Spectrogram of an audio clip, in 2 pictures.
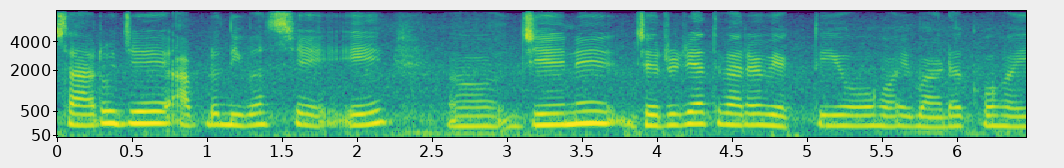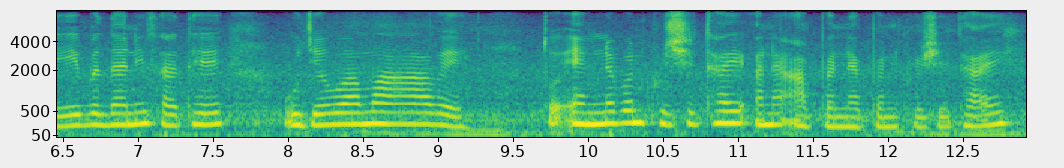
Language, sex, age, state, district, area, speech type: Gujarati, female, 18-30, Gujarat, Anand, urban, spontaneous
